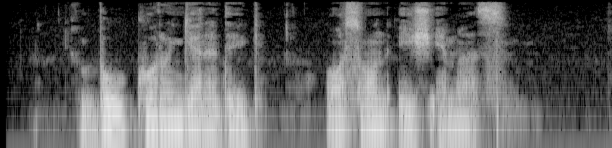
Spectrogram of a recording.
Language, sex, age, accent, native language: Uzbek, male, 35+, Toshkent shahri, Uzbek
